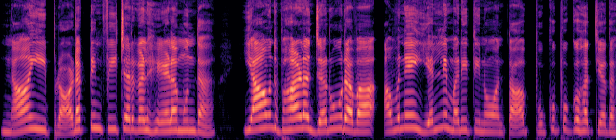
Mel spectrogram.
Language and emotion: Kannada, fearful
